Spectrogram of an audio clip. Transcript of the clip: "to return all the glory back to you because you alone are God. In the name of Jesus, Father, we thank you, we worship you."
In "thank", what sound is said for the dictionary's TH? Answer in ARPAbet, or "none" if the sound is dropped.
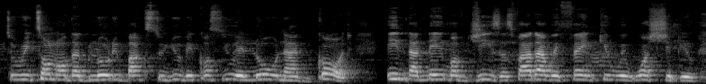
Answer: TH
